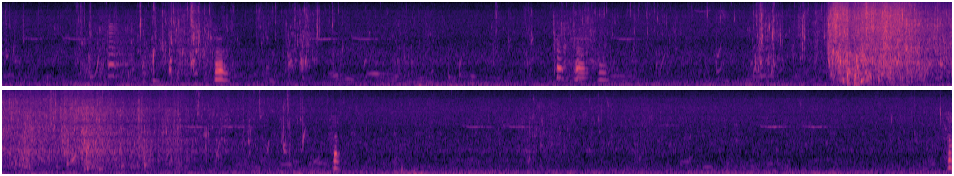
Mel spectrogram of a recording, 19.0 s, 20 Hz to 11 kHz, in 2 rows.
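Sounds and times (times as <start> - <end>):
light water splashing: 0.0 - 12.9
loud water splash: 7.5 - 12.5.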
